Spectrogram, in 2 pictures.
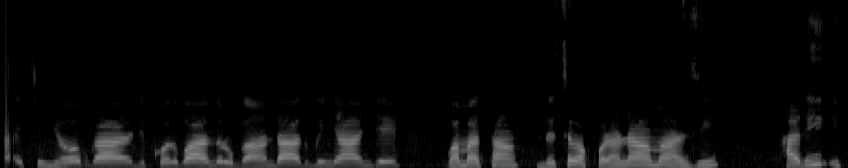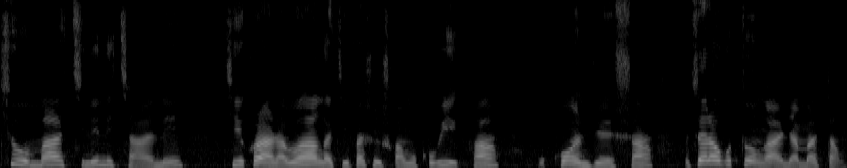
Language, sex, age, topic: Kinyarwanda, male, 18-24, finance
